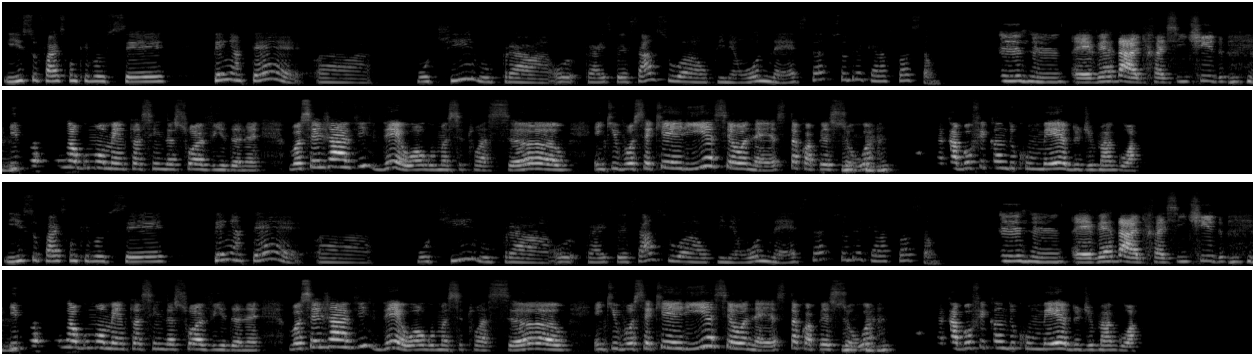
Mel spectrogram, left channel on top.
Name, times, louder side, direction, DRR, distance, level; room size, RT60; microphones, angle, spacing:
voice 1, 0.0-1.6 2.1-3.7 4.2-9.4 12.3-12.7 20.9-21.4, left 3 dB, 25° left, 0.4 m, -38 dB
voice 2, 10.0-12.2 12.6-21.2 22.0-23.8, equal, ahead, 0.9 m, -29 dB
2.5 x 2.2 x 2.8 m
head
